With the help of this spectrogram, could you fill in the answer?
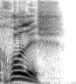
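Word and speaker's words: חודש: En hebreo, la palabra para mes se pronuncia jodes, mientras que nuevo es hadash, razón por la que el nuevo pacto es llamado el habrid a hadasá.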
